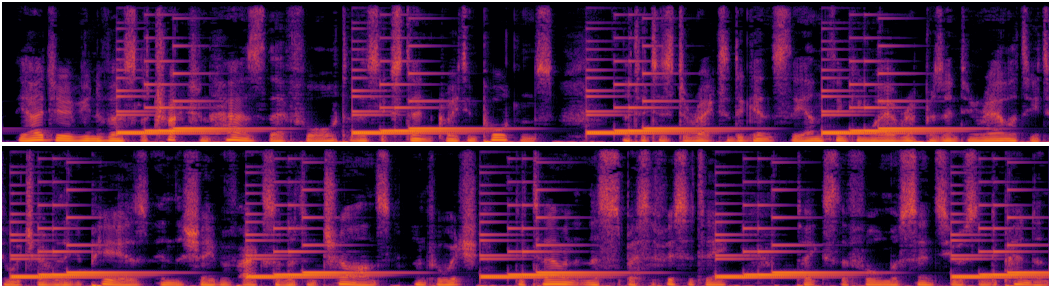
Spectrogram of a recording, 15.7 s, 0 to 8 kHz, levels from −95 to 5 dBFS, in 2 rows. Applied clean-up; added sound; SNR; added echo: classical method log-MMSE.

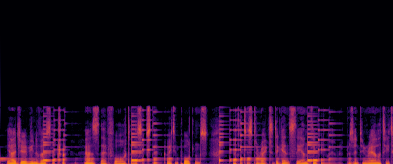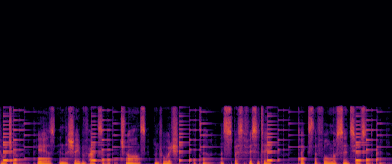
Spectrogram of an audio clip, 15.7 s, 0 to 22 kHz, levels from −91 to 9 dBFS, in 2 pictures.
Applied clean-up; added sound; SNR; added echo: neural mask model RNNoise.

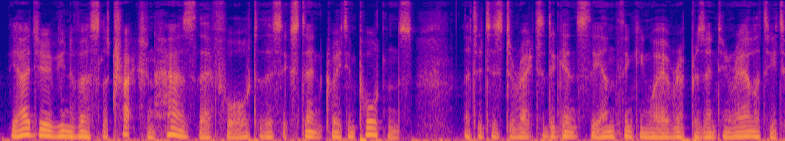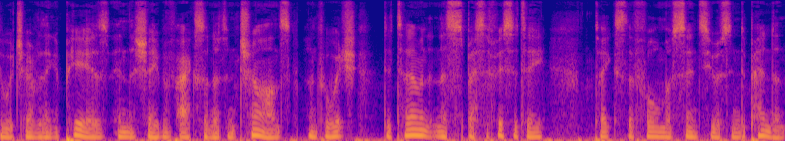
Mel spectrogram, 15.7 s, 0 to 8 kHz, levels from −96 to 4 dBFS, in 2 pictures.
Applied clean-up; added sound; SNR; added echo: none; none; none; none.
